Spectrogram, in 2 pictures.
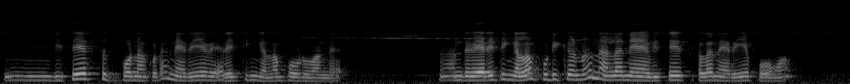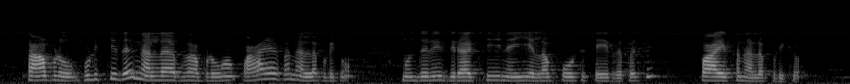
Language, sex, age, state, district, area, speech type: Tamil, female, 60+, Tamil Nadu, Dharmapuri, rural, spontaneous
